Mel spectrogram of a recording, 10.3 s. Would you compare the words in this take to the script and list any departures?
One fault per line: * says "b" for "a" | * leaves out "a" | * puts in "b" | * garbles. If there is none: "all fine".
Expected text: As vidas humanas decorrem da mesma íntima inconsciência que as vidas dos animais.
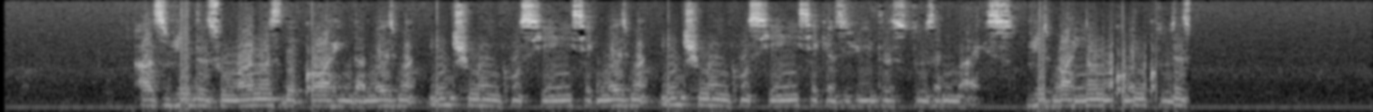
* puts in "mesma íntima inconsciência"
* garbles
